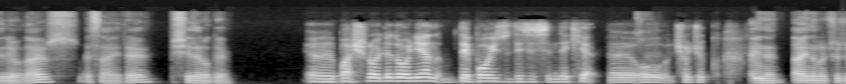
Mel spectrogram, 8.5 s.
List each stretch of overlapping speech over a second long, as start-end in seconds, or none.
none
